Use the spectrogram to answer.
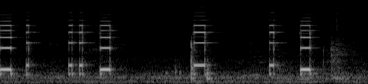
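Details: An LPM 904 cardiac multiparameter patient monitor in demo mode gives short electronic beeps of varying pitch with faint button clicks while its alarm limits, alarm sound and volume settings are shown.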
